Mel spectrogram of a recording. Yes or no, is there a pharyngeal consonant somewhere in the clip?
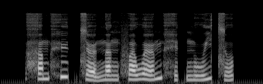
no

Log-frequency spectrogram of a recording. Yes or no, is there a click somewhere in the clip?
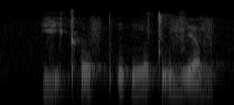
no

